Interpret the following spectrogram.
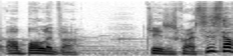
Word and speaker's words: Arboliva: Chloritza Reverse Holo, Reveroom Reverse Holo, and an Arboliva, Bolivar, because it's like an olive, right? So you say it like Oliver, so Arboliva.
